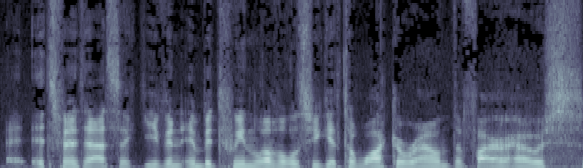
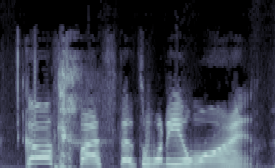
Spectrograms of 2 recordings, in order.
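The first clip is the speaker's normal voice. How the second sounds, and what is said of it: Put-on New York accent. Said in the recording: “That's my best New York accent... both of you guys just hurt my ears”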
